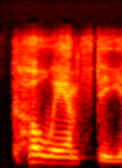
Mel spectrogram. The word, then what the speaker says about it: COAMFTE: Um, for our specific program, a marriage and family therapy program, there is an organization called COAMFTE, is how it's pronounced, but COAMFTE.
